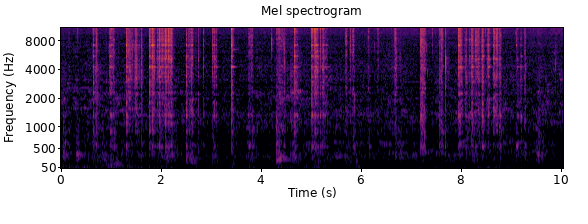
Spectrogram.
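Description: Pakoras deep-frying in hot oil in a steel kadai: irregular faint crackles and pops, coming in denser clusters as the fritters are stirred with a steel skimmer, its metal clinking against the pan.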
